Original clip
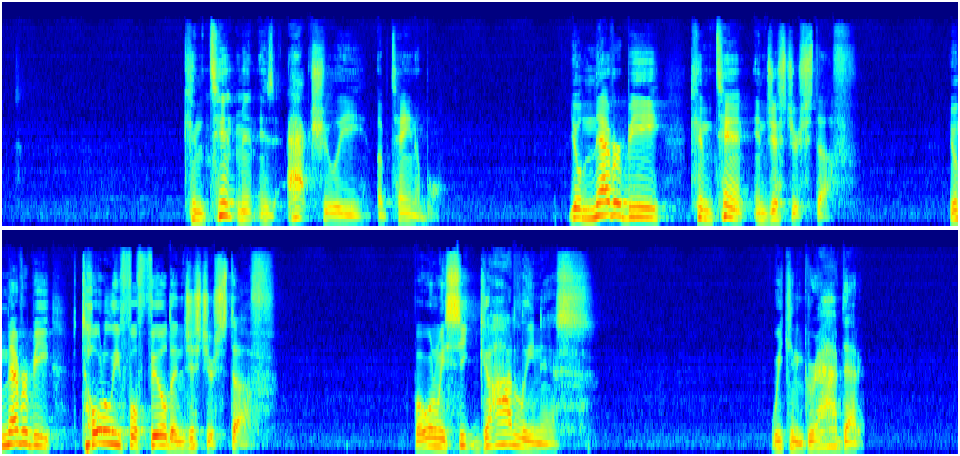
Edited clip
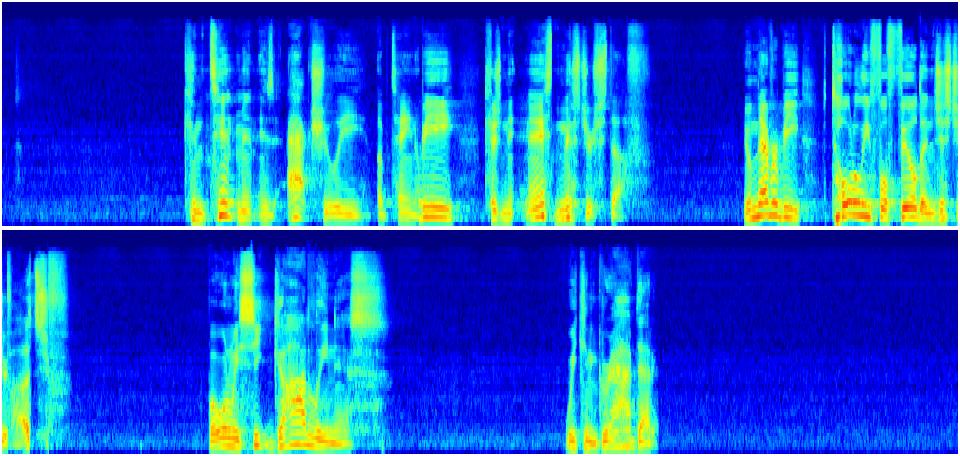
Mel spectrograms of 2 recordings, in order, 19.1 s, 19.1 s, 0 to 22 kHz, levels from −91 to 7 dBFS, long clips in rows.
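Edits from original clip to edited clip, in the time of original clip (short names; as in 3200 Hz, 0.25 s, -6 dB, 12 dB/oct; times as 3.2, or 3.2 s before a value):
4.17–6.23 cut
6.95–7.74 reverse
11.67–12.08 reverse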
